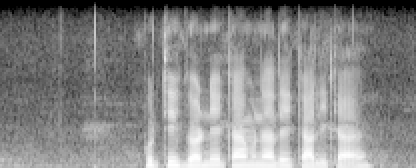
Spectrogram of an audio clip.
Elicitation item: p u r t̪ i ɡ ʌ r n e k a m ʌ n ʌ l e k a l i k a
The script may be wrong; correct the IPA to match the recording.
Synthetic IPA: p u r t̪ i ɡ ʌ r n e k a m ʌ n a l e k a l i k a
